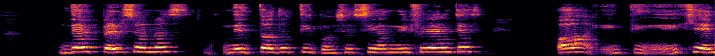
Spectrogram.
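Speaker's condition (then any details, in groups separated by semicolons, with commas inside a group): Cerebral palsy; present from birth, affects language brain areas, physical disability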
